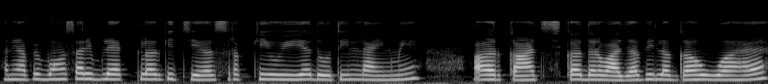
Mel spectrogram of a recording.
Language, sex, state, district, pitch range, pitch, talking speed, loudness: Hindi, female, Bihar, Bhagalpur, 215-240 Hz, 225 Hz, 185 wpm, -21 LUFS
